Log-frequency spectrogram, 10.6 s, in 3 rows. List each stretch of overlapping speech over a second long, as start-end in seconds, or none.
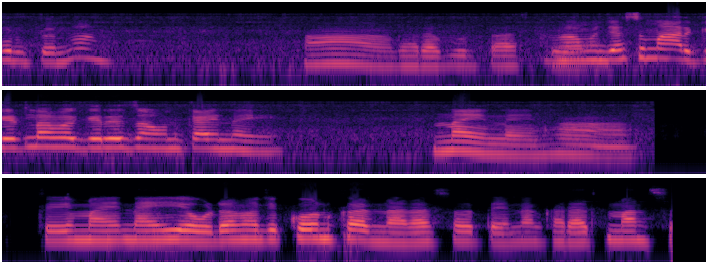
none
